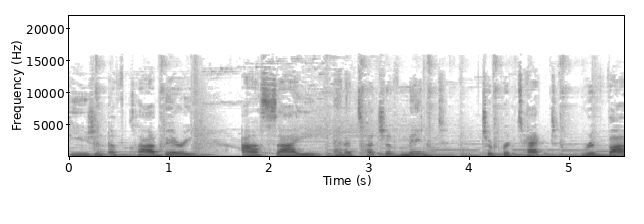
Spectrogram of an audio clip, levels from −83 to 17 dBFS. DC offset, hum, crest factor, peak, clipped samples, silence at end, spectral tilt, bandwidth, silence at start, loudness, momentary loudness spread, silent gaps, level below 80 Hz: under 0.1%; none; 18 dB; -4 dBFS; under 0.1%; 0 s; -4.5 dB/octave; 16 kHz; 0 s; -23 LUFS; 11 LU; none; -42 dBFS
